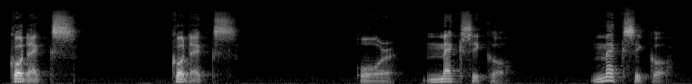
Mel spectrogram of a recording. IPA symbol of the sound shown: ks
